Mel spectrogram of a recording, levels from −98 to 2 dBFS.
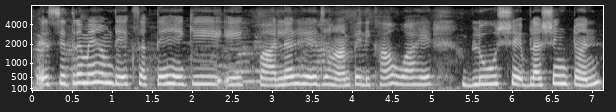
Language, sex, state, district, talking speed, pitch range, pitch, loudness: Hindi, female, Chhattisgarh, Raigarh, 175 wpm, 245-280 Hz, 260 Hz, -12 LUFS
